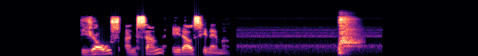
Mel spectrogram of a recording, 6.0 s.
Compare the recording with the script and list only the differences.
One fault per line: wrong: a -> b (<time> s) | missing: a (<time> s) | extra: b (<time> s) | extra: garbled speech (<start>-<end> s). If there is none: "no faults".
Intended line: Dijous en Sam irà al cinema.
no faults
